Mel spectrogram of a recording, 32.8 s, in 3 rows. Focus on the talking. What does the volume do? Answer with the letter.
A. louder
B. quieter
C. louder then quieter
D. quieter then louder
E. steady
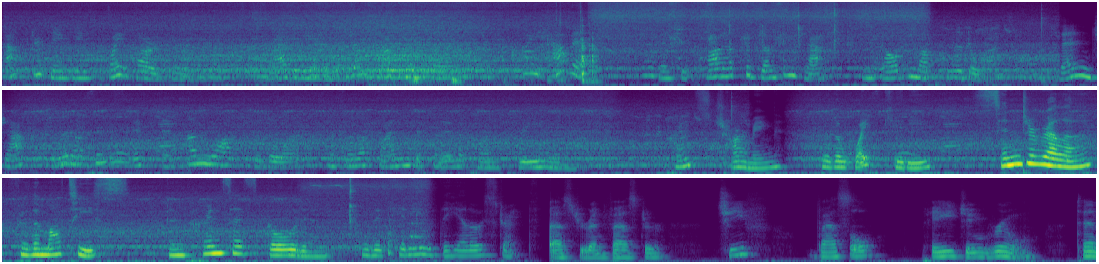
C.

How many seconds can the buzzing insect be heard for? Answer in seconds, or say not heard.
26 s.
